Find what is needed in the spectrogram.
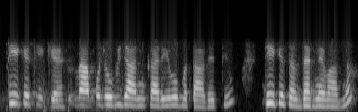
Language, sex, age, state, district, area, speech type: Hindi, female, 45-60, Rajasthan, Jaipur, urban, conversation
